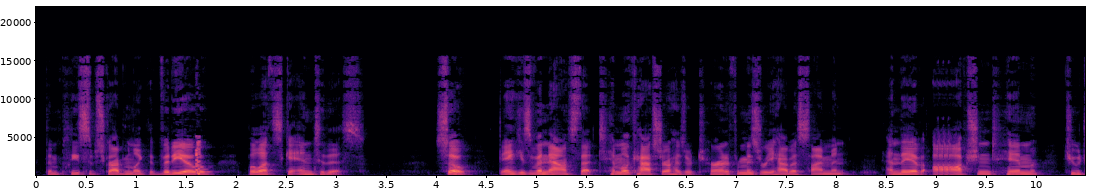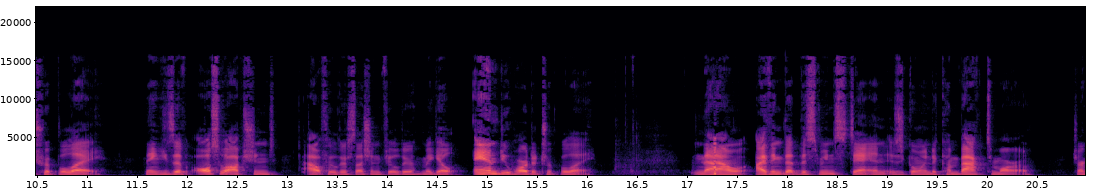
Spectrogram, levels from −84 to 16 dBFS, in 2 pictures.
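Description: Repeated frames at 1.58 s and 17.26 s, where a 78 ms block of coded audio replays once, and at 9.00 s, where a 52 ms block replays three times. Each is a stutter that adds time rather than leaving a gap.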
